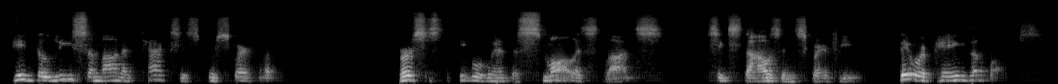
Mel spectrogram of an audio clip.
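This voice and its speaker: The loudness swings widely throughout. Pitch variation is ordinary. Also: man, high pitch for a man, fairly slow pace. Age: 70s. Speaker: resident giving public testimony. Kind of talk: public comment at community meeting.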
